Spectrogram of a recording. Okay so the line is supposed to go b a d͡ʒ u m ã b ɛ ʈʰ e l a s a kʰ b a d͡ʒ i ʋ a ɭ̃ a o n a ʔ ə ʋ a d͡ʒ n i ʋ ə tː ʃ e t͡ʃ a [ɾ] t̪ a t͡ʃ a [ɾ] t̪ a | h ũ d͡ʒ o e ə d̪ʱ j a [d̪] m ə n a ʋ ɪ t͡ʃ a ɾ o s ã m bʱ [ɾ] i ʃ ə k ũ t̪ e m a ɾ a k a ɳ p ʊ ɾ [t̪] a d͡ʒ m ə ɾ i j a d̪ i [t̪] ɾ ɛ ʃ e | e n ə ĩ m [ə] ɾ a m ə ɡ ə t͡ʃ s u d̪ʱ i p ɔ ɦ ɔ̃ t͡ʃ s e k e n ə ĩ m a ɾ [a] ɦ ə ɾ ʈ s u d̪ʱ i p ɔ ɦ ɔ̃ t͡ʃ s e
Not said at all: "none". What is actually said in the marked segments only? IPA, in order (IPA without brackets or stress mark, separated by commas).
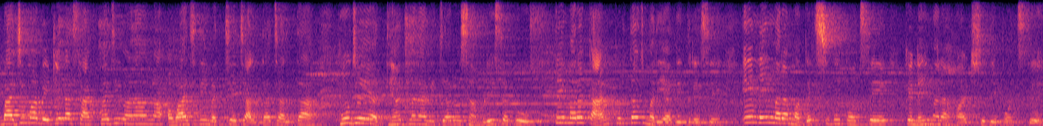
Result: l, l, t̪, ɭ, t̪, t̪, a, a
